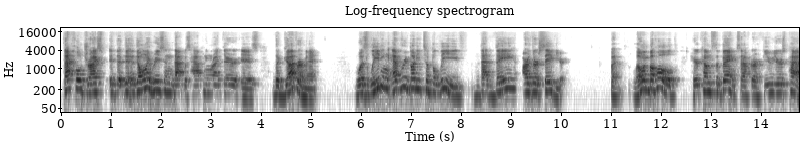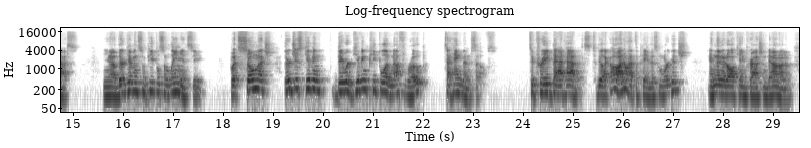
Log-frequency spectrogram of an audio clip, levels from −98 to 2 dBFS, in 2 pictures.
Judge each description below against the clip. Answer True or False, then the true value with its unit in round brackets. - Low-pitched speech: False (155 Hz)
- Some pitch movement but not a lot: False (5.8 semitones)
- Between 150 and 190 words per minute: True (175 wpm)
